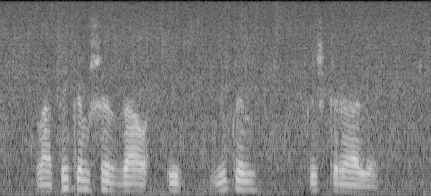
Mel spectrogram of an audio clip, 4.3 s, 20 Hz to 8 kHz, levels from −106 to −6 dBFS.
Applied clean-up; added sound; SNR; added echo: none; Rain; 11 dB; none.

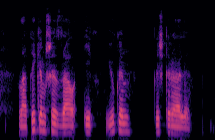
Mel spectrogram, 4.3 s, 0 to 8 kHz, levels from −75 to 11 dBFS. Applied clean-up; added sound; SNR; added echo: none; none; none; none.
